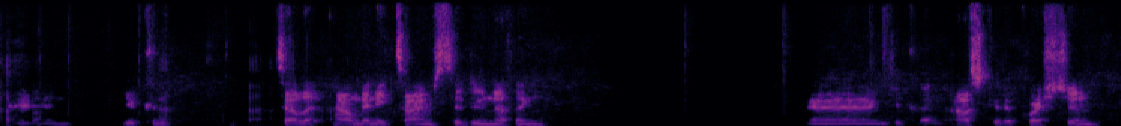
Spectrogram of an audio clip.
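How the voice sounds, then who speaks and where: A man giving a deadpan, casual screen-share demonstration over a video call. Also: medium pitch, measured pace, long pauses, a little hiss or hum, poor audio. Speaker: guest plugin developer demonstrating.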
